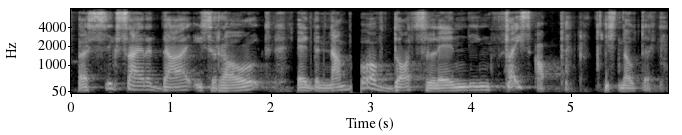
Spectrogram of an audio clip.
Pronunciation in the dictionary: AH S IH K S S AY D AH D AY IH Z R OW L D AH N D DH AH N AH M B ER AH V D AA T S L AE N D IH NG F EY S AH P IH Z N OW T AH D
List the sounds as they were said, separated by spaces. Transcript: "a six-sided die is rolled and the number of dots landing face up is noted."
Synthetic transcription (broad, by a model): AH S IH K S S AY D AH D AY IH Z R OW L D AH N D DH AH N AH M B ER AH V D AA T S L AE N D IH NG F EY S AH P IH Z N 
